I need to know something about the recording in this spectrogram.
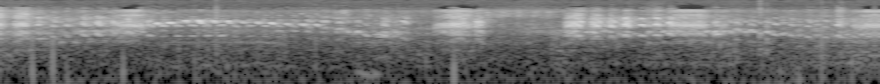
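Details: Many squirrels at Mala Mala near Kruger give high, rapid chattering alarm calls together at lions, including a young cub, that are nearby close to an elephant.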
